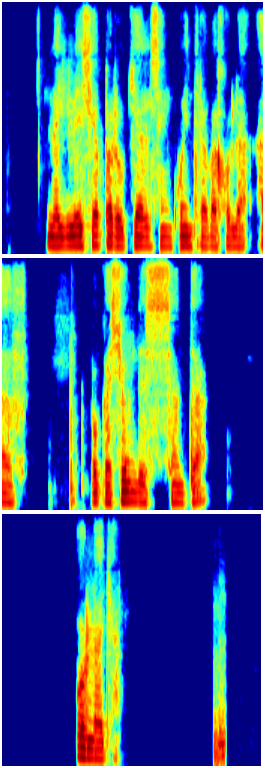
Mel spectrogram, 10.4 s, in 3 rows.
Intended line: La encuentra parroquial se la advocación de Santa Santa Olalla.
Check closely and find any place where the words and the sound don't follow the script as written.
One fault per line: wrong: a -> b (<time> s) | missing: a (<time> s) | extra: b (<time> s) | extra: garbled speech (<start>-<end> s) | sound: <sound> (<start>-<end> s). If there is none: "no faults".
wrong: encuentra -> iglesia (0.7 s)
extra: encuentra bajo (2.1 s)
missing: Santa (6.2 s)
sound: laugh (9.8-9.9 s)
